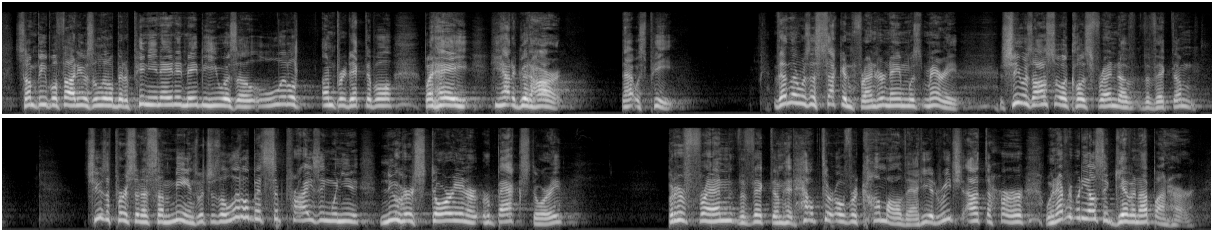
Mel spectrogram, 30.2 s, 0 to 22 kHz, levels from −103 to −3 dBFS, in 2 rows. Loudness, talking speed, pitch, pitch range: -28 LUFS, 180 wpm, 220 Hz, 200-240 Hz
